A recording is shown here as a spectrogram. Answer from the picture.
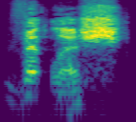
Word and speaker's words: Wittlich: You'll know me as Wittlich. People call me Witt for short, but it's actually pronounced with a V because it's a German word, a German town that I adopted, if you will.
